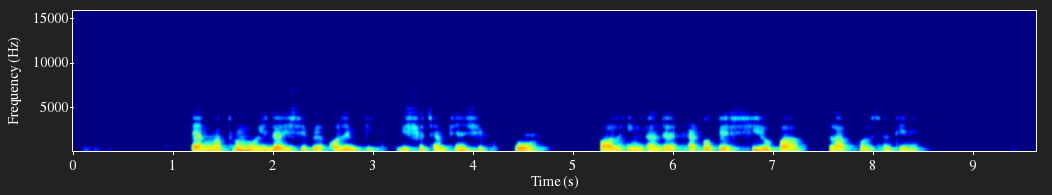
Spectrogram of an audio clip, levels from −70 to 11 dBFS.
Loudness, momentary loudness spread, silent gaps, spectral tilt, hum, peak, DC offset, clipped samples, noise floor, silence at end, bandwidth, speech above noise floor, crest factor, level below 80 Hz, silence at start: -19 LUFS; 10 LU; none; -10 dB/octave; none; -2 dBFS; under 0.1%; under 0.1%; -78 dBFS; 1.15 s; 4.7 kHz; 60 dB; 18 dB; -60 dBFS; 1.2 s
